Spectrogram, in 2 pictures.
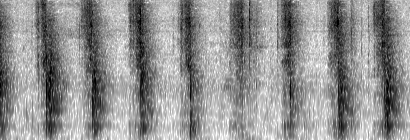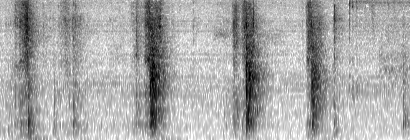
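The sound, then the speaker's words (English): Knife chopping a fresh flea-market cucumber with the peel left on, producing many soft, woody thuds in a steady, evenly spaced rhythm at a fairly quiet level. “But just because this cucumber I got fresh from the flea market, I think I am going to leave the peel on. Quickly chop this.”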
